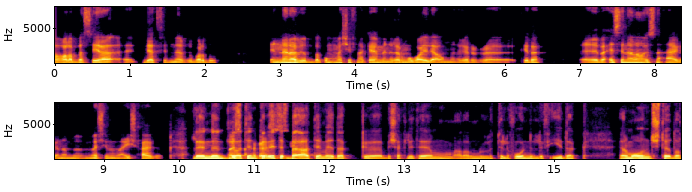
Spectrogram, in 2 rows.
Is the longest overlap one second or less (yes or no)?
no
